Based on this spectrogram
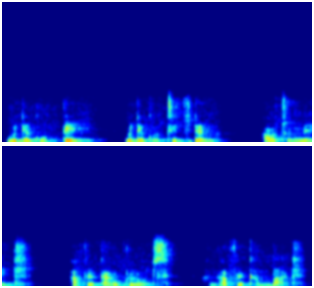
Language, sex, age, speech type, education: Nigerian Pidgin, male, 46-60, spontaneous, tertiary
